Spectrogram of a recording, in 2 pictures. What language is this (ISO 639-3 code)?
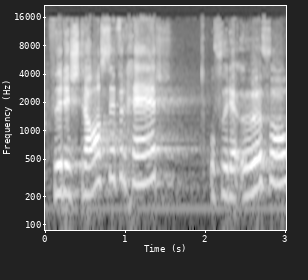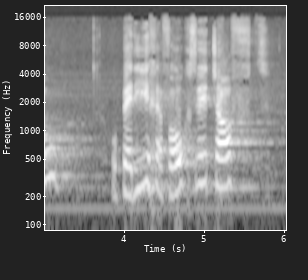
gsw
